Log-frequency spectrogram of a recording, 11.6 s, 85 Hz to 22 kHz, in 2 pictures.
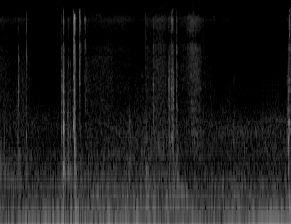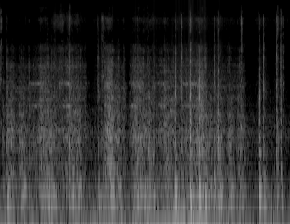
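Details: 2013 Smart Fortwo 451 Brabus Xclusive petrol engine with a weak, lumpy idle that occasionally misses a beat while the rpm needle bounces, after intermittent starter run-on. Plugs, alternator, starter, injector or crank sensor are suspected.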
